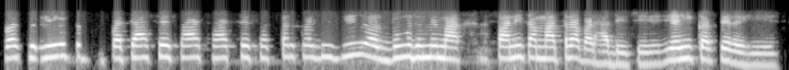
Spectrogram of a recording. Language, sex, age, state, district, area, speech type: Hindi, female, 18-30, Uttar Pradesh, Chandauli, rural, conversation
